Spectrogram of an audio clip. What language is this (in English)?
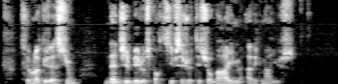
French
